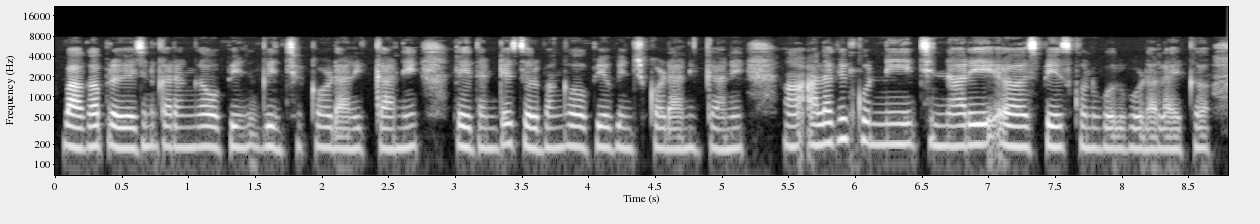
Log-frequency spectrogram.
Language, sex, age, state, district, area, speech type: Telugu, female, 18-30, Andhra Pradesh, N T Rama Rao, urban, spontaneous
